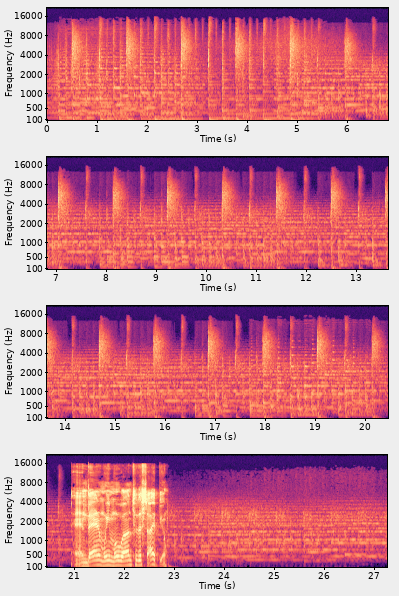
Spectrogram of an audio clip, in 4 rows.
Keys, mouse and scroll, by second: 0.0-20.2 typing, 6.3 click, 9.2 alt+z, 9.4 alt+z, 10.5 click, 11.0 Return, 11.6 alt+z, 12.3 alt+z, 13.1 Return, 14.0 alt+z, 16.4 shift+click, 17.5 ctrl+click, 17.6 ctrl+click, 20.5 ctrl+z, 20.6 ctrl+z, 20.7 ctrl+z, 21.0 ctrl+click, 21.2 ctrl+click, 21.3 middle click, 21.6 ctrl+click, 21.7 middle click, 21.7 ctrl+click, 21.9 KP_Enter, 21.9 KP_3, 22.1 KP_1, 22.2 alt+z, 22.5 KP_7, 22.7 ctrl+shift+middle click, 23.0 shift+middle click, 23.1 alt+z, 23.2 middle click, 23.4 middle click, 24.1 shift+click, 24.4 alt+2, 24.5 click, 24.6-27.2 typing, 25.1 shift+click, 25.9 click, 26.0 shift+click, 26.3 click, 26.3 middle click, 26.9 middle click, 27.0 click, 27.1 shift+click.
